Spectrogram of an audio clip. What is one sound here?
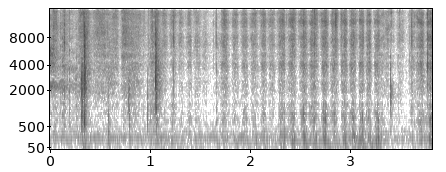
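A crayon scratches across paper.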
